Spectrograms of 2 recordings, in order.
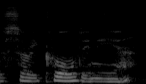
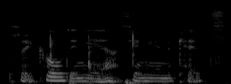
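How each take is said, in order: First: Said in the usual way. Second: Breathy unvoiced whisper, much softer. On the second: Real, not acted. Telling viewers about Dad's visit, whispered. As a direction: drop to a hushed whisper. Repeats line, now whispered.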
